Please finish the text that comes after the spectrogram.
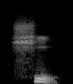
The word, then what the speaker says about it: xi: And XI, pronounced like shi, which connects the whole body.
